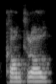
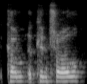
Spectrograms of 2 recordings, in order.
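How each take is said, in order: First: Control said conTROL; English stress. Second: Control said CONtrol; Polish-style stress. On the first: Teacher models the English control. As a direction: say control with the stress on the second syllable. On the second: Teacher imitates the Polish stress in control. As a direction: say control with the stress on the first syllable. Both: Shown as a demonstration. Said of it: "completely different places where the stress is".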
